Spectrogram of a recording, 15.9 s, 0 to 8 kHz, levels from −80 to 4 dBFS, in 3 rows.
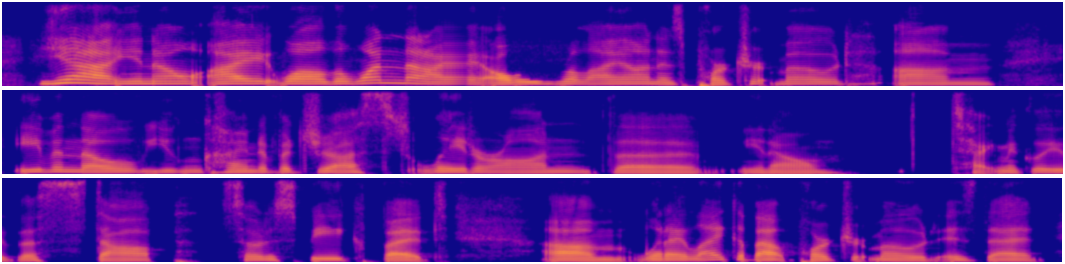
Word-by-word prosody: Yeah, 275 +3 +8
you 235 0 +2
know, 240 0 +3
I 240 +2 +5
well, 230 0 +6
the 235 +1 +3
one 290 +5 +4
that 270 -3 +5
I 215 -2 +1
always 210 +3 +4
rely 215 -1 0
on 220 0 0
is 200 -2 -3
portrait 185 +4 -4
mode, 215 0 -4 0.2
um, 185 0 -3 0.4
even 225 0 -1
though 195 -2 +1
you 195 - -5
can, 195 +1 -6
kind 195 -1 -2
of 190 0 -7
adjust 175 -1 -3
later 175 -1 -2
on 165 +1 -4
the 160 -1 -2 0.2
you 80 0 -7
know, 75 +1 -5 0.6
technically 170 +1 -5
the 170 - -4
"stop", 170 +1 -3 0.2
so 185 - -5
to 175 - -1
speak, 180 0 -4
but, 160 -3 +1 0.5
um, 160 -3 +3
what 195 +1 0
I 185 - +3
like 215 +6 -2
about 190 -6 +3
portrait 190 -1 -3
mode 165 -1 -2
is 170 -1 -5
that, 165 -1 -2
185 Hz, 165 wpm, -22 LUFS, 170-220 Hz, 0.6 s, Yeah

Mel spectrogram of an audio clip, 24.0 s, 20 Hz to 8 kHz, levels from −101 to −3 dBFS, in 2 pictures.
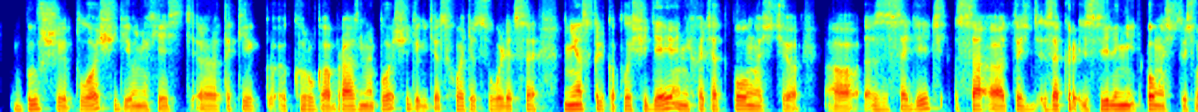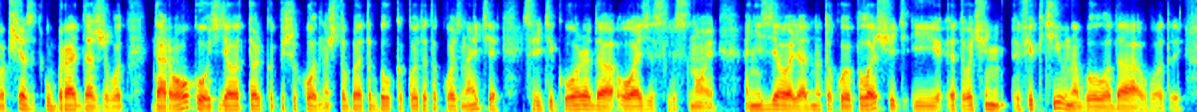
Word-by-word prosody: бывшие 105 -1 -2
площади, 115 +3 0
у 100 - -2
них 100 -1 -4
есть, 100 0 -6
э, 100 -1 -2
такие 105 0 -5
к - - -8
кругообразные 105 -1 +1
площади, - - -2
где - - -6
сходятся - - -4
улицы. 100 0 -1 0.2
Несколько 115 -2 +2
площадей 105 +5 +2
они 110 -3 0
хотят 105 -1 -2
полностью, 110 -3 0 0.2
а, - - +1
засадить, 105 +6 -2
са - - +3
а, - - 0
то 95 - -3
есть, 100 +2 -3
закры 110 -1 +2
зазеленить 110 +2 +2
полностью, 105 -4 +2
то - - -5
есть - - -4
вообще - - +2 0.2
убрать 105 +1 +3
даже 95 -1 +1
вот 95 0 -3 0.2
дорогу, 95 +6 +4
сделать 105 0 +2
только 100 +1 0
пешеходную, - - -3
чтобы 100 0 -2
это 100 0 -1
был 105 0 -1
какой-то - - -4
такой, 100 - -3
знаете, 105 +5 -3 0.2
среди 105 +1 -4
города 110 -1 +4
оазис 100 0 +2
лесной. 100 -1 -4 0.3
Они 105 +2 0
сделали 110 -3 +4
1 100 +3 0
такую 100 -1 -1
площадь, 110 +1 +2
и 100 0 -2
это - - -2
очень 110 +1 0
эффективно 120 -2 -1
было, 95 0 +1
да. 95 0 +3
Вот - - -4
и - - -7
105 Hz, 150 wpm, -24 LUFS, 100-110 Hz, 0.3 s, дорогу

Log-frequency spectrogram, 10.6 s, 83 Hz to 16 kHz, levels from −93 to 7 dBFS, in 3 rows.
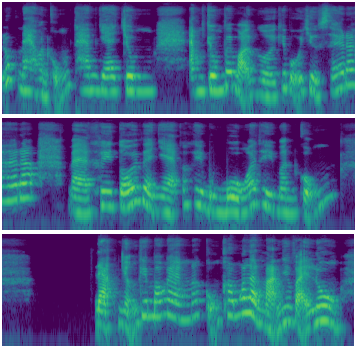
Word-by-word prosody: lúc 410 -3 -5
nào 250 -1 0
mình 215 -3 -6
cũng - - -8
tham 255 0 -3
gia 245 -1 0
chung, 250 0 +5 0.5
ăn 240 - 0
chung 255 -1 +5
với 305 +2 +3
mọi - - +2
người 190 -2 -4
cái 285 - -8
buổi 450 +5 -3
chiều - - -2
xế 235 +8 -3
đó 330 - 0
hết 335 +1 -1
á. 375 0 +3 0.3
Mà 185 -3 +1
khi 260 -1 0
tối 260 +6 +4
về 295 - +2
nhà 195 -5 -3
có 275 - -8
khi 260 -2 -1
buồn 205 -4 -7
buồn 195 -1 +2
á - - -1
thì 240 -5 -2
mình 195 -3 -6
cũng 265 - -3 1.2
đặt - - +4
những - - -3
cái 345 - -1
món 335 0 0
ăn 315 -5 0
nó 330 +3 -7
cũng - - -7
không 355 0 0
có 395 - +4
lành 370 -4 +6
mạnh - - +5
như 265 - -3
vậy 245 - +3
luôn, 275 -2 +3
255 Hz, 260 wpm, -23 LUFS, 215-330 Hz, 1.2 s, lành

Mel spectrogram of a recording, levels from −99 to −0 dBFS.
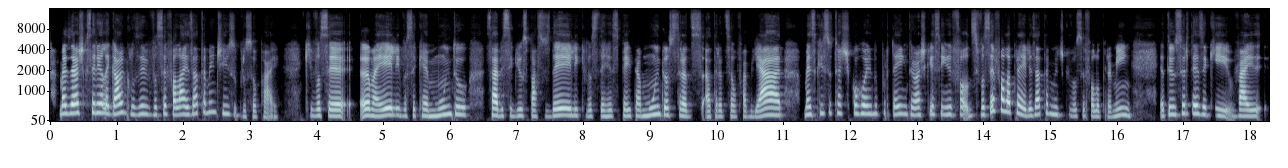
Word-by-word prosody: Mas 275 +1 +4
eu 285 - +10
acho 295 0 +6
que 290 - -14
seria 300 -1 +3
legal, 275 -1 +6
inclusive, 260 -3 -4
você 240 +2 -4
falar 250 0 +2
exatamente 300 +4 -4
isso 260 -4 -9
para 205 - -15
o - - -9
seu 180 0 -8
pai, 175 0 -9 0.4
que 210 - -10
você 200 -1 +3 0.2
ama 205 -2 +5
ele 225 +3 +5
e - - -5
você 205 0 -9
quer 205 -1 -2
muito, 240 +5 -1 0.3
sabe, 215 -3 +5
seguir 205 0 -6
os 200 -1 -8
passos 190 -1 -6
dele, 215 +2 +4
que 215 -1 -22
você 190 0 -9
respeita 195 +1 -4
muito 235 +5 0
as 230 0 -5
tradi 190 -3 -1 0.2
a 175 - -1
tradição 185 0 -8
familiar, 205 +6 +4 0.3
mas 240 0 -1
que 245 - -10
isso 280 +2 -9
tá 290 0 -5
te 280 - -3
corroendo 270 -1 -1
por 310 +2 -17
dentro, 255 -1 -3
eu - - 0
acho 235 0 -2
que - - -5
assim, 250 -1 -4
fa 235 -1 -2
se 220 +4 -12
você 240 +9 0
fala 360 -4 +4
pra 285 -5 +1
ele, 210 -2 0
exatamente 245 +1 -2
o - - -33
que - - -25
você 195 +1 -11
falou 185 -2 -5
pra 175 -1 -10
mim, 215 +4 -2 0.4
eu 195 - -3
tenho 250 +5 -1
certeza 275 0 0
que 215 -5 -2
vai 195 0 +1
230 Hz, 220 wpm, -25 LUFS, 195-260 Hz, 0.4 s, eu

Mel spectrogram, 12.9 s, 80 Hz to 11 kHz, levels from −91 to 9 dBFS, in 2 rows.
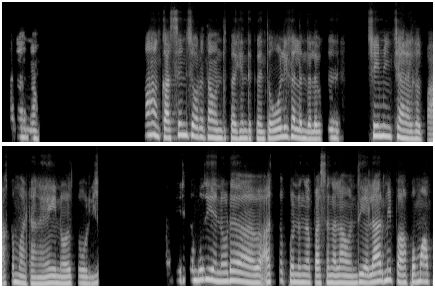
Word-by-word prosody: அதான், 205 -1 -6
அதான். 180 -2 -4 1.6
ஆ. - - +1 0.2
கசின்ஸ்ஸோட 235 +3 +1
தான் 195 - +3
வந்து 180 -1 -1
பகிர்ந்துக்குவேன். 175 -1 -1
தோழிகள் 205 +2 +2
அந்த 175 -2 +1
அளவுக்கு 165 +3 -2 0.5
ஸ்ட்ரீமிங் 230 -2 +2
சேனல்கள் 170 -5 +1
பாக்க 155 +3 -6
மாட்டாங்க. 150 -2 -1 0.2
என்னோட 155 -1 +1 0.2
தோழி. 150 -1 -2 1.3
இருக்கும்போது 225 +2 0
என்னோட 200 +1 +2 0.5
அத்த 185 +3 -4
பொண்ணுங்க 175 -1 +1
பசங்கலாம் 165 0 +1
வந்து 160 +3 0
எல்லாருமே 200 +5 +3
பாப்போமா 180 +3 +1
அப்போ 190 +1 -7
180 Hz, 115 wpm, -19 LUFS, 165-205 Hz, 1.6 s, தான்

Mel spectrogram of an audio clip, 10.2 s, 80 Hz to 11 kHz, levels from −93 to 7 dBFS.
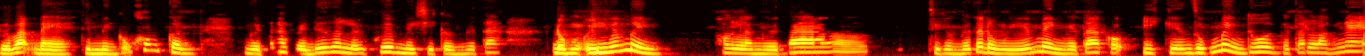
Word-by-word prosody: với 195 -1 +5
bạn 240 -4 +5
bè 180 -2 +2
thì 200 - +1
mình 190 -1 0
cũng - - -5
không 345 -2 -4
cần 220 -6 0 0.4
người 195 -2 0
ta 265 - -4
phải 190 -1 +1
đưa 235 +6 +2
ra 270 - +1
lời 210 -4 -1
khuyên, 260 -1 +3
mình 205 - 0
chỉ 195 - -2
cần 185 -2 -4
người 190 0 -7
ta 245 0 -6 0.4
đồng 210 -1 +4
ý 230 +3 +7
với 285 - +3
mình, 270 - +3 0.4
hoặc 225 -2 -3
là 200 -1 +2
người 185 -1 -2
ta 255 +1 +6 0.9
chỉ 205 - -2
cần 195 -2 -4
người 200 +1 -1
ta 270 - 0
đồng 215 -6 +1
ý 185 - +1
với 205 +3 +2
mình, 255 -6 +1
người 190 - -2
ta 245 +6 +2
có 225 - -2
ý 220 - -4
kiến 215 -1 +1
giống 230 +5 +1
mình 270 -11 +1
thôi, 260 -1 0
người 205 - -9
ta 240 - -5
lắng 240 0 -4
nghe, 295 0 -4
220 Hz, 280 wpm, -20 LUFS, 195-250 Hz, 0.9 s, ý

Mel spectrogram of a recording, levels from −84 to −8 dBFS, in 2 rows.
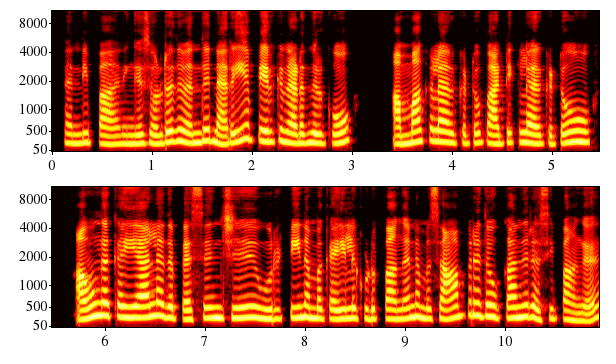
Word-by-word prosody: கண்டிப்பா. 215 0 -3 0.2
நீங்க 200 0 -2
சொல்றது 240 +6 0
வந்து 225 +4 0
நிறைய 225 +10 +1
பேருக்கு 255 -1 +2
நடந்திருக்கும். 215 +2 0 0.5
அம்மாக்களாருக்கட்டும், 230 -1 0
பாட்டிக்களாருக்கட்டும். 215 +2 0 0.5
அவங்க 280 +7 +5
கையால, 255 +2 +4
அதை 250 - +2
பிசஞ்சு 240 +3 0 0.3
உருட்டி 225 +3 -3
நம்ம 240 -2 +2
கையில் 225 +2 0
குடுப்பாங்க. 225 0 -1
நம்ம 245 -4 0
சாப்பிடுறத 280 +6 0
உட்காந்து 250 +2 +1
ரசிப்பாங்க. 205 -5 -4
230 Hz, 115 wpm, -20 LUFS, 215-250 Hz, 0.5 s, அவங்க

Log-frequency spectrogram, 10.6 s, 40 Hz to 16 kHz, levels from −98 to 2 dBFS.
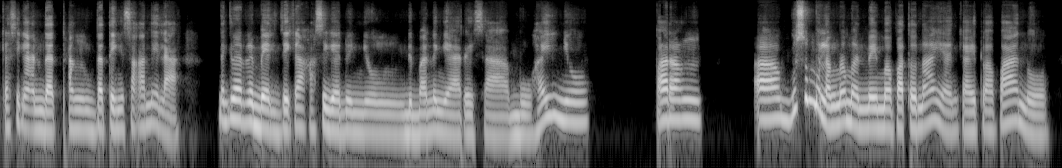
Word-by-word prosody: Kasi 170 0 -6
nga 165 - +1
ang 160 - -1
dat 150 - 0
ang 160 -2 -3
dating 165 0 0
sa - - -3
kanila 175 -10 -3 0.4
nagre-rebelde 205 - +3
ka. 175 -1 0
Kasi, 160 +2 -1
ganon 150 -2 0
yung 140 -1 -3 0.3
'di 140 - -1
ba, 145 - -1
nangyari 135 -3 -2
sa 125 -1 -5
buhay 160 - -2
niyo. 210 -1 -2 0.6
Parang, 230 0 +2 0.5
ah, 230 +1 +4
gusto 255 - +4
mo - - +4
lang 180 +2 +3
naman 195 -5 +1
may 165 0 +3
mapatunayan 170 +1 0
kahit 150 0 -2
papaano. 155 -5 -2
165 Hz, 165 wpm, -21 LUFS, 145-210 Hz, 0.6 s, ah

